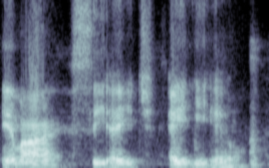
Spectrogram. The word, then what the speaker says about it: Michael: way and it's spelled m i c h a e l i pronounce it Michael that's how I've been hearing it pretty much forever almost but due to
